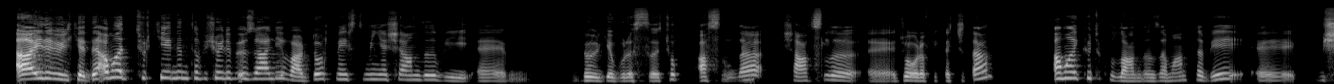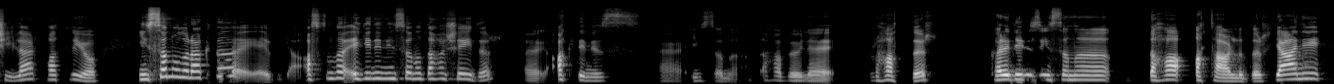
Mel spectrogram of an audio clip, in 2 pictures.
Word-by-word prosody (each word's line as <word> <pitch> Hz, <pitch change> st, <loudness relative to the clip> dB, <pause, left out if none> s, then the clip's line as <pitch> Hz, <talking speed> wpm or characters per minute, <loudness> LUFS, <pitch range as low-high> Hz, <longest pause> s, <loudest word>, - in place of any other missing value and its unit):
Aynı 270 Hz, +3 st, +10 dB
ülkede 270 Hz, -, +2 dB
ama 320 Hz, +2 st, +3 dB
Türkiye'nin 295 Hz, -1 st, -6 dB
tabii 280 Hz, -2 st, -9 dB
şöyle 285 Hz, -1 st, -6 dB
bir -, -, -9 dB
özelliği 260 Hz, 0 st, -2 dB
var, 180 Hz, -4 st, -1 dB
dört 245 Hz, 0 st, -3 dB
mevsimin 235 Hz, 0 st, -9 dB
yaşandığı 215 Hz, -2 st, -5 dB
bir, 160 Hz, -4 st, -11 dB
emm, 80 Hz, -1 st, -11 dB, 0.6 s
bölge 170 Hz, -2 st, -4 dB
burası. 160 Hz, 0 st, -6 dB
Çok 235 Hz, 0 st, -7 dB
aslında 185 Hz, +4 st, -4 dB, 0.2 s
şanslı, 190 Hz, -, -5 dB
eee, -, -, -11 dB
coğrafik 170 Hz, -2 st, -3 dB
açıdan 235 Hz, -, -5 dB, 0.6 s
ama 290 Hz, +2 st, +2 dB
kötü 285 Hz, -1 st, -9 dB
kullandığın 160 Hz, -, -7 dB
zaman 170 Hz, +4 st, -11 dB
tabii, 250 Hz, -, -5 dB
eee, 455 Hz, -3 st, -11 dB, 0.2 s
bir 190 Hz, +1 st, -12 dB
şeyler 210 Hz, +7 st, -1 dB
patlıyor. 220 Hz, -8 st, -2 dB, 0.4 s
İnsan 235 Hz, +11 st, +6 dB
olarak 320 Hz, -3 st, +2 dB
da, 380 Hz, -, -3 dB, 0.2 s
eee, -, -, -7 dB, 0.3 s
aslında 275 Hz, +5 st, -1 dB
Ege'nin 270 Hz, +2 st, 0 dB
insanı 265 Hz, -1 st, -3 dB
daha 260 Hz, 0 st, -3 dB
şeydir, 235 Hz, -6 st, -4 dB, 0.2 s
eee, 95 Hz, 0 st, -12 dB
Akdeniz, 210 Hz, -, -3 dB, 0.2 s
eee, -, -, -20 dB
insanı 165 Hz, -1 st, -17 dB, 0.3 s
daha, -, -, -13 dB
böyle, 85 Hz, -1 st, -4 dB, 0.4 s
rahattır. 205 Hz, -, 0 dB, 0.5 s
Karadeniz 225 Hz, 0 st, +6 dB
insanı 215 Hz, -2 st, 0 dB, 0.4 s
daha 220 Hz, +2 st, +6 dB
atarlıdır. 150 Hz, -6 st, +3 dB
Yani, 245 Hz, +3 st, +7 dB
225 Hz, 115 wpm, -23 LUFS, 180-270 Hz, 0.6 s, Aynı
